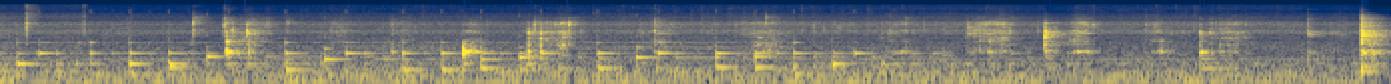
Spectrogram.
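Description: Crushed mustard and fenugreek sizzle in hot oil for green apple pickle, with soft crackles and pops and intermittent stirring scrapes, fairly quiet and close.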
